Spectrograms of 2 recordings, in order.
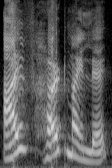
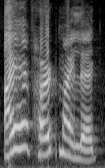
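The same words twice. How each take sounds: First: "I've" said as one syllable, "aiv", with a light v; contracted I've. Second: "I have" said as two full words, not contracted; full form I have. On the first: Teacher showing students the contraction, one-syllable "I've". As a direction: glide "I've" into a single short syllable. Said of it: "ये word है I've". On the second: Teacher reading the story to students, "I have" in full. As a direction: read out "I have" in full, each word clear. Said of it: "लेकिन है ये I have". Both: Shown as a demonstration.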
